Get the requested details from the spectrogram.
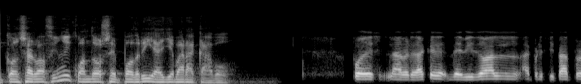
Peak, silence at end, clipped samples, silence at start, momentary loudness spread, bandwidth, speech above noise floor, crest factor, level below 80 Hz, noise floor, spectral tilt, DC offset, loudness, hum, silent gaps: -4 dBFS; 0 s; under 0.1%; 0 s; 12 LU; 10.5 kHz; 37 dB; 16 dB; -52 dBFS; -56 dBFS; -6.5 dB/octave; under 0.1%; -20 LUFS; none; none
